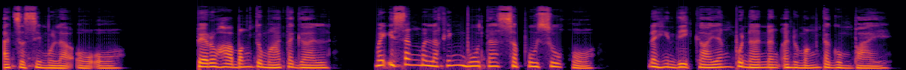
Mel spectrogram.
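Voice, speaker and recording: A woman voicing a remorseful, pleading mother in an audiobook romance, calm but grieving, with halting phrases. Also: sits low, dry recording, clean studio sound. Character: remorseful pleading mother, a former concert pianist.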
